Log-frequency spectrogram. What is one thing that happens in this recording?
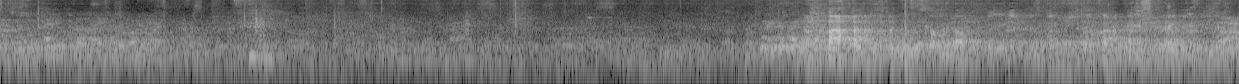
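A middle-aged man speaks into a microphone in an echoing hall.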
